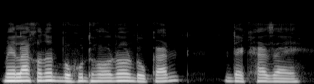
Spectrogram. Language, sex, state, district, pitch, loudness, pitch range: Assamese, male, Assam, Sonitpur, 155 Hz, -16 LUFS, 145-170 Hz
